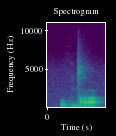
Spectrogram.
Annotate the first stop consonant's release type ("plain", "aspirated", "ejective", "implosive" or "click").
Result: click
